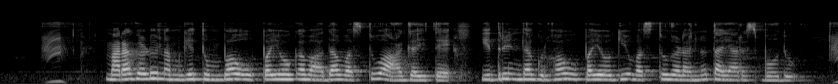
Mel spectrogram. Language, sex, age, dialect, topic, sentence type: Kannada, female, 25-30, Mysore Kannada, agriculture, statement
